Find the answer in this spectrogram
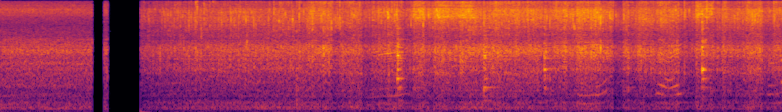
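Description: Chicken wings sizzling in hot oil in a stainless steel pot, stirred with a wooden spoon, with scrapes and sharp knocks of the spoon against the pot. The sizzle starts after a brief silent cut about a second in, while the wings are being browned before the soup.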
